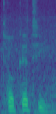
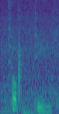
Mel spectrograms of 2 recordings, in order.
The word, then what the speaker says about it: Toketee: I was saying Tokatee. Toketee.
